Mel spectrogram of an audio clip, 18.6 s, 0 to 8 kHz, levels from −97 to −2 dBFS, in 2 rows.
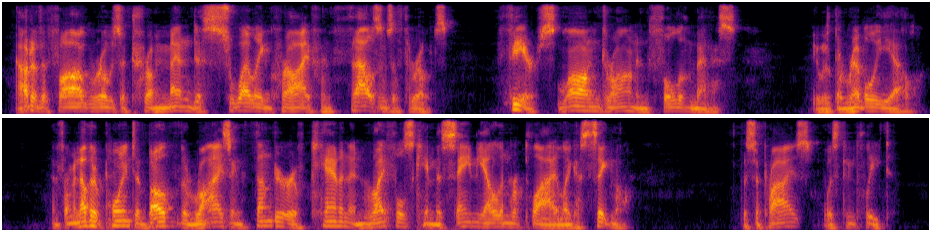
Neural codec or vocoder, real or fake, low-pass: codec, 24 kHz, 3 kbps, HILCodec; fake; 7.2 kHz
